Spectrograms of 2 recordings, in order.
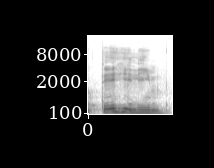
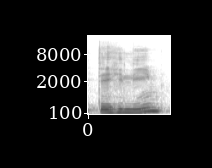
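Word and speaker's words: Tehilim: original no texto massorético ele é conhecido como terril se escreve t e h i l i m e teril significa louvores o livro de Salmos não foi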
